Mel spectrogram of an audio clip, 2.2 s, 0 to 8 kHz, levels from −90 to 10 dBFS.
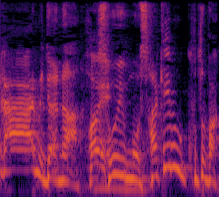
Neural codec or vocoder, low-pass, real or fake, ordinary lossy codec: none; none; real; none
